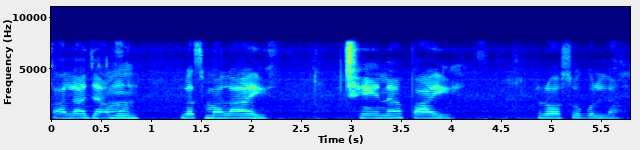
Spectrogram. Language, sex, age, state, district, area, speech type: Urdu, female, 30-45, Bihar, Gaya, rural, spontaneous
